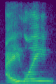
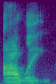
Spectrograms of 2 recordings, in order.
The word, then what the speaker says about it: Aileen: Sometimes I hear on documentaries Aileen, and sometimes I hear Eileen. I like to call her Eileen.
